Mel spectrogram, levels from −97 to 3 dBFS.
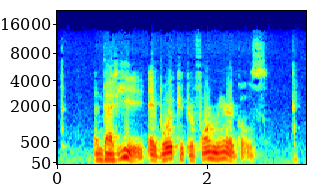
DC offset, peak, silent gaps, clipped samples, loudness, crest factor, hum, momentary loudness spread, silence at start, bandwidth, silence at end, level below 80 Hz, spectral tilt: under 0.1%; 0 dBFS; none; under 0.1%; -12 LUFS; 14 dB; none; 17 LU; 0.05 s; 12 kHz; 0.1 s; -42 dBFS; -7.5 dB/octave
